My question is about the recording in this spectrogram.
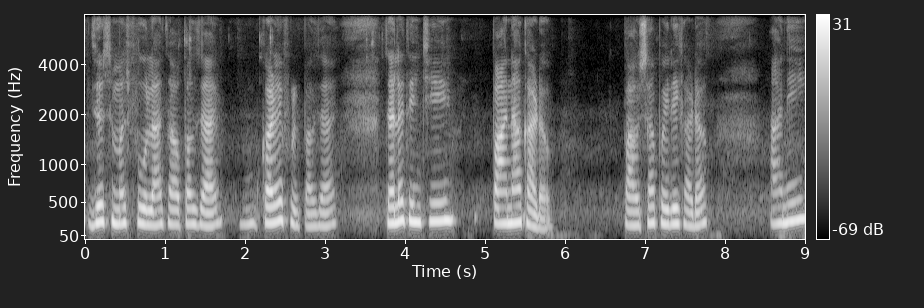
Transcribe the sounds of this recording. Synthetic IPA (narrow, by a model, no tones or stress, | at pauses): d͡zəsəməd͡zfulãd͡zawpakd͡zaj | kəɭefulpak̚d͡zaj | d͡zalat̪ĩɲt͡ɕi | panãkaɽək̚ | pawsapəjlikaɽək | añi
